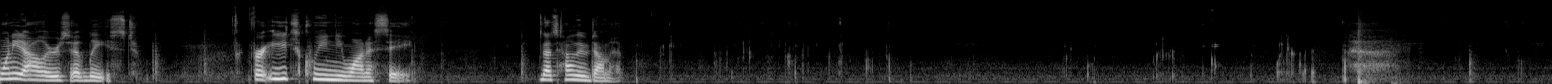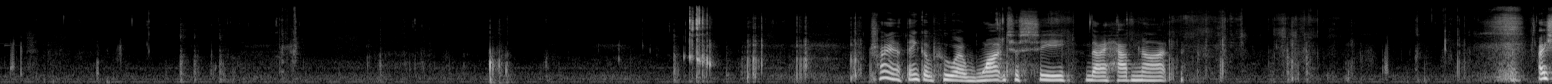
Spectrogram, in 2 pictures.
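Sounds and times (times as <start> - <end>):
person chewing food: 6.3 - 13.5, 14.5 - 20.3, 20.9 - 24.3, 26.2 - 30.9
wet mouth clicks: 10.6 - 13.2.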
